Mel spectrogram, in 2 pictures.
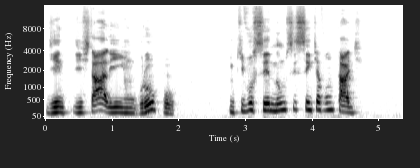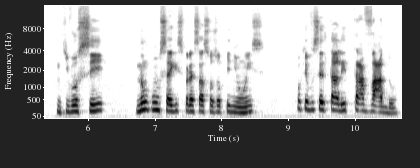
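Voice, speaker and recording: Man, 30s, Rio Grande do Norte accent, slightly high pitch, chatty teacher tone. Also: a bit bright. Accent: Brazilian Portuguese, from Rio Grande do Norte. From Natal, northeastern Brazil. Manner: chatty, ends phrases with tag questions. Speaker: language teacher. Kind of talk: informal lesson to camera.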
